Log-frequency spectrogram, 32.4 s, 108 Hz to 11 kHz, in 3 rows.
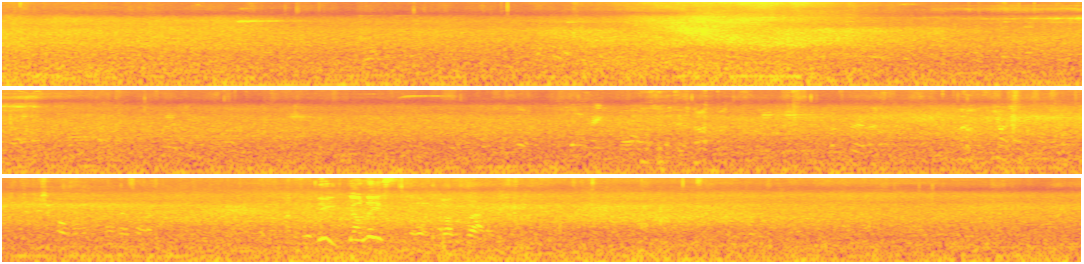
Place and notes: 楊浦區五角場, Shanghai - in the Street
in the Street, traffic sound, Binaural recording, Zoom H6+ Soundman OKM II
Shanghai, China, 20 November 2013, ~00:00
